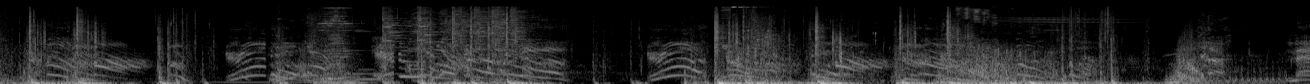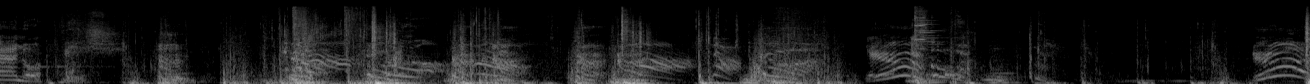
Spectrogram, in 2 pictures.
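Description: Punches and kicks land with heavy thuds in quick bursts.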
